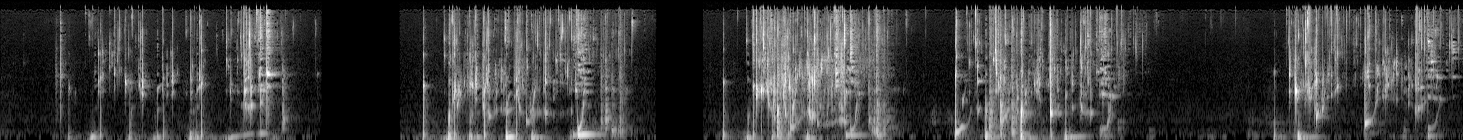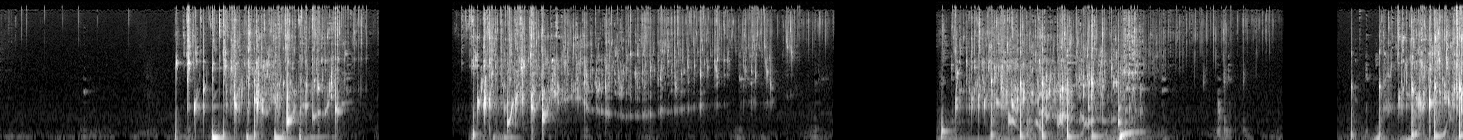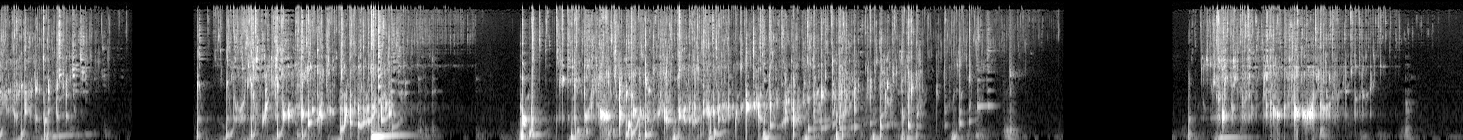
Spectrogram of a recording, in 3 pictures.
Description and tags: Filling different glasses (small, medium and large) with liquid.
